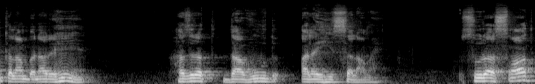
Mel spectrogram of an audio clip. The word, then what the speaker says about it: داود: اسم داود قرآن مجید میں 16 مرتبہ آیا ہے۔ اس کا تلفظ داود ہے، ہم داود بھی کہتے ہیں، وا الٹا پیش وو، داود۔ یہ اسم جو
